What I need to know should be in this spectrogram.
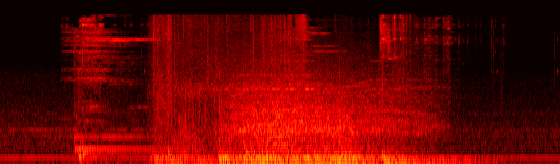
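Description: A game's reward sound swooshes loudly and then fades.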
